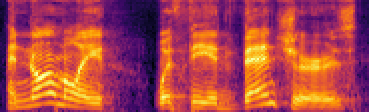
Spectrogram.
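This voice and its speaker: A man's voice: a little high, wildly swooping pitch, moderate pace. A man co-hosting a talk show in casual, conversational banter.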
